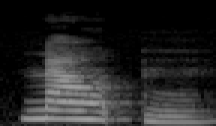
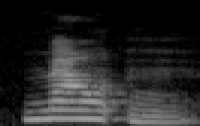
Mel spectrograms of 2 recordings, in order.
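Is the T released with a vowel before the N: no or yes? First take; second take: no; no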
